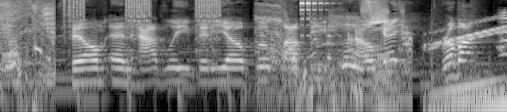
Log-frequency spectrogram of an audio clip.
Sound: ratcheting

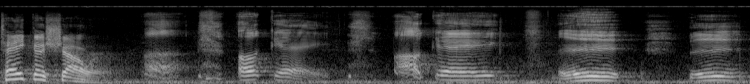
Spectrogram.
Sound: groans

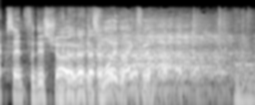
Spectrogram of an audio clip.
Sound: laughter

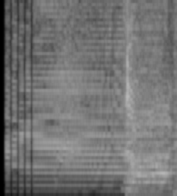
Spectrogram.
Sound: air horn blares

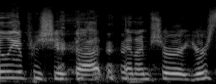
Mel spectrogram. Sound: laughter

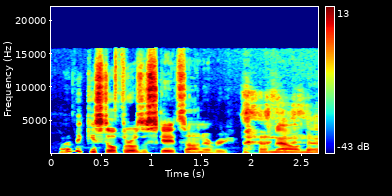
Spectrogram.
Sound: laughs

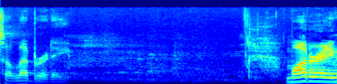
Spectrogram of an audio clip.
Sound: audience chuckles

